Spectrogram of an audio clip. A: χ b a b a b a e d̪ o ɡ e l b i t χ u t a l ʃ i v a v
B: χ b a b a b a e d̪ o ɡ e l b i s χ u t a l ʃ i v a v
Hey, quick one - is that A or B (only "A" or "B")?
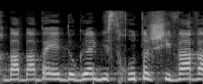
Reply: B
